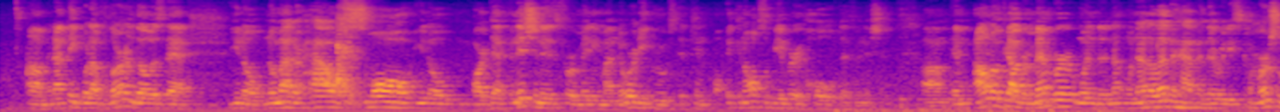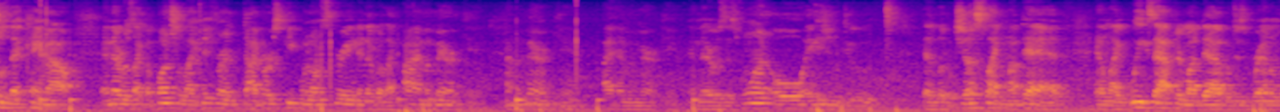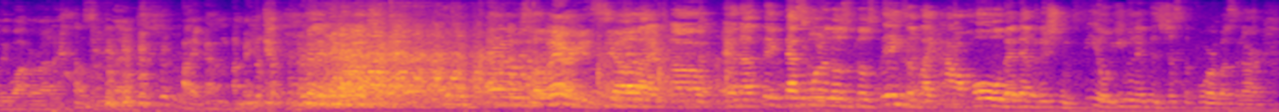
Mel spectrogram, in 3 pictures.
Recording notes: performs live at Storyfort 2017.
